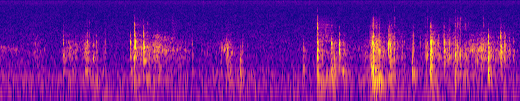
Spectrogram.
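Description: Handling noise from a toy kit's packaging: a paper instruction sheet sliding and a clear plastic parts tray and bag crinkling, with small plastic parts clicking against each other. The clicks and crinkles grow busier and louder about three seconds in.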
